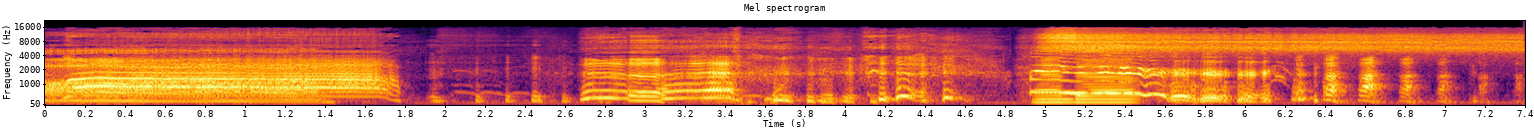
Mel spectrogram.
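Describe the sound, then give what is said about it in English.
A loud, sustained shouted war cry, followed by choppy yelling bursts and then another long, strained bellow, all forceful with no clear words. “I'm screaming at this point, by the way. Yeah, so... A war cry.”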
